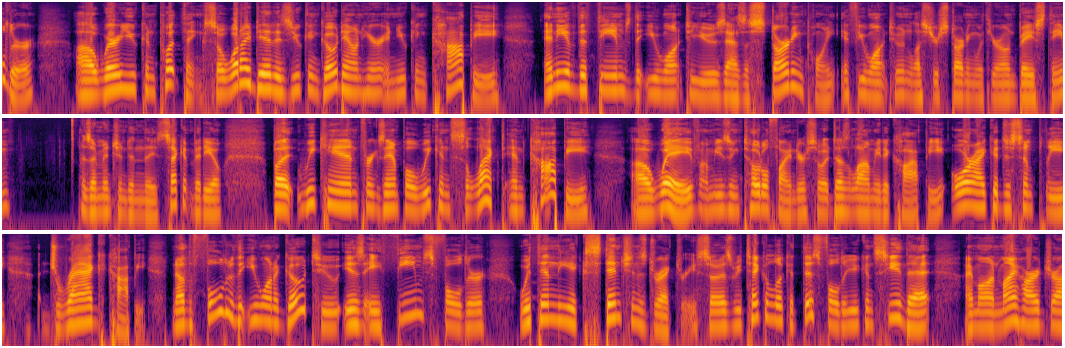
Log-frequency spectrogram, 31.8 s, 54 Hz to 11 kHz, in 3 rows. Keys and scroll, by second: 16.3 super+c, 17.5 super+c.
